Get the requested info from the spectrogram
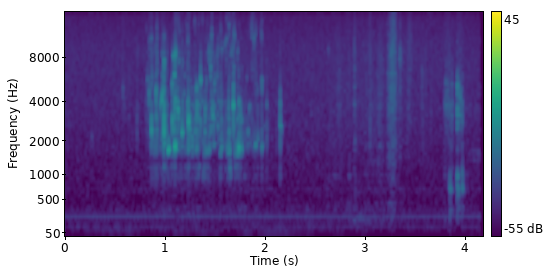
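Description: Distilled water poured through a plastic funnel into a cell of a flooded lead-acid battery: a splashing trickle about a second in, lasting about a second, to bring the electrolyte above the plates. A few light clicks follow near the end.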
